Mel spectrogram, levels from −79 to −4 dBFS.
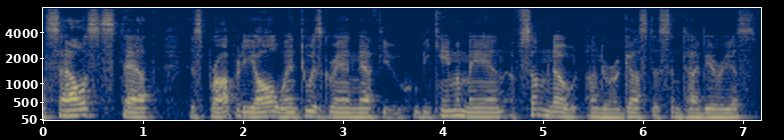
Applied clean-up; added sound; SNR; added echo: none; none; none; none.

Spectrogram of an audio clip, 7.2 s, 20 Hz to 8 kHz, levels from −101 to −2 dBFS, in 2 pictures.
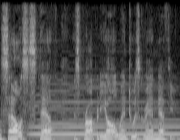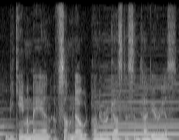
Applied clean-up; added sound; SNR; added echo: none; Bowed string instrument; 8 dB; none.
